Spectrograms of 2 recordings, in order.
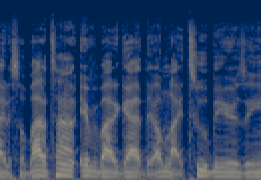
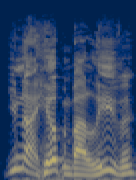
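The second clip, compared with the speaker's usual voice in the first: raised, louder retold objection; protesting; 7 semitones higher, 7 dB louder than usual. Man to the woman who wants to leave, protesting. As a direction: push back, higher and louder.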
